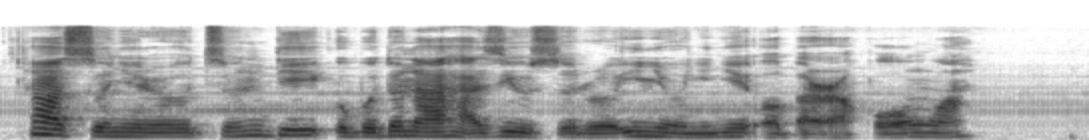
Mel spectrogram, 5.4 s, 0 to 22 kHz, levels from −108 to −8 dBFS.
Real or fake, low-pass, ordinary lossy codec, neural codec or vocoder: real; 9.9 kHz; none; none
